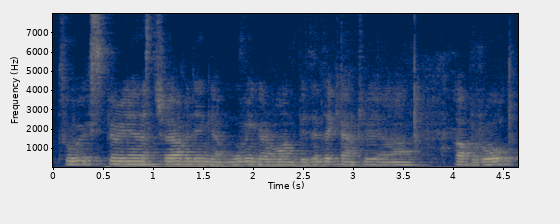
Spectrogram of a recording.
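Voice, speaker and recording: A man from Iran whose first language is Azerbaijani Turkish, a professor answering interview questions in a measured way with frequent fillers. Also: a little high, level tone, warm tone. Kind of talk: conversational interview. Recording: echoey room, mic at a distance, faint noise.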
